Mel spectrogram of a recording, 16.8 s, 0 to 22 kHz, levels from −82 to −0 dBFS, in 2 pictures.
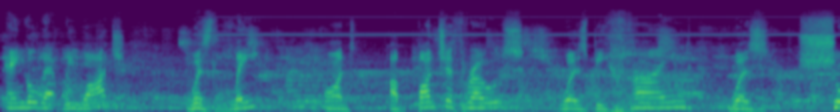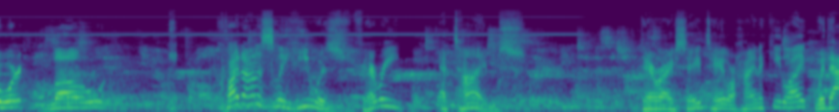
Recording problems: echo of what is said; faint; throughout; 520 ms later, 20 dB below the speech
background chatter; loud; throughout; 3 voices, 10 dB below the speech
high-pitched whine; faint; from 2 to 14 s; 6 kHz, 25 dB below the speech
traffic noise; faint; throughout; 20 dB below the speech
abrupt cut into speech; at the end

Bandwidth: 14.5 kHz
